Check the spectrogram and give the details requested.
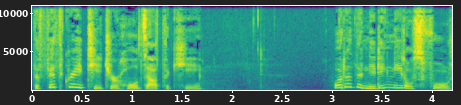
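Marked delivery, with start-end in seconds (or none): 3.0-4.2 put-on high, pointed English accent; barbed English accent. A narrator's reading. English teacher asking Miranda about knitting needles, high barbed English accent. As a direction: probe with a high English barb. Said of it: "uses her accent to barb everything she says".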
